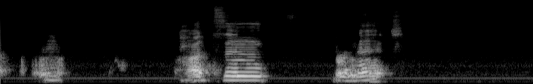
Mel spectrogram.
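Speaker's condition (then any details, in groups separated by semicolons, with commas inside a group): Cerebral palsy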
